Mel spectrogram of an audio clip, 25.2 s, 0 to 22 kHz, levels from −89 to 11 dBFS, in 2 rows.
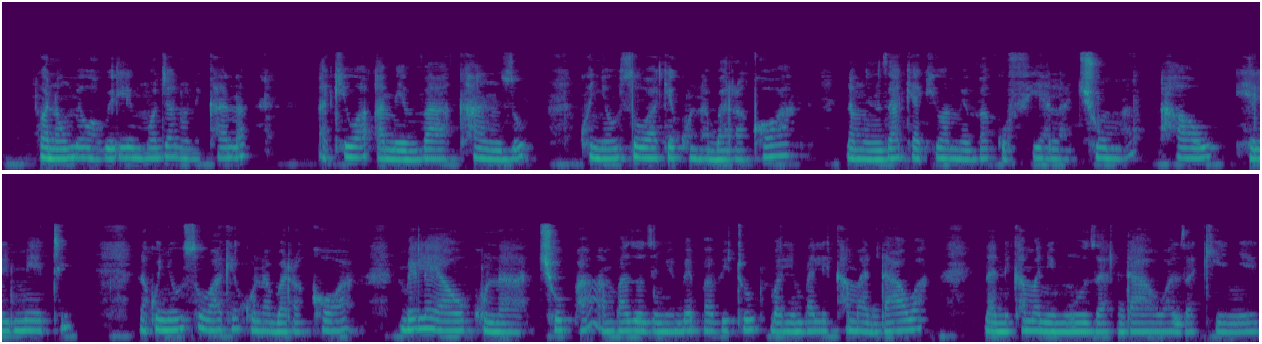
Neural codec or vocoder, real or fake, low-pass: none; real; 7.2 kHz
